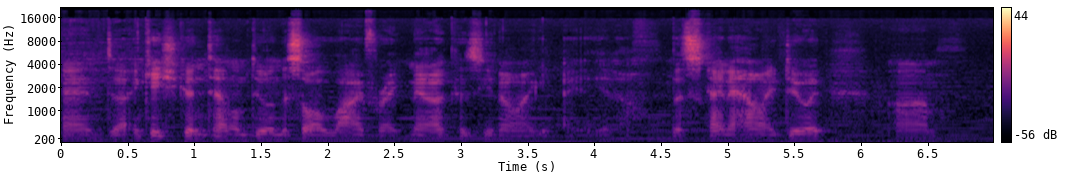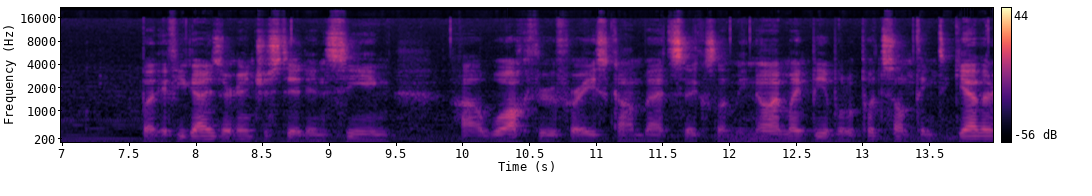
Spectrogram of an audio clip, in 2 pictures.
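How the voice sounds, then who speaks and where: Music plays in the background as a man speaks at a fairly quick pace. His pitch is very deep and low, with fairly even intonation. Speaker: gaming YouTuber. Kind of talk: casual talk to camera. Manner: hesitant, many filler words.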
